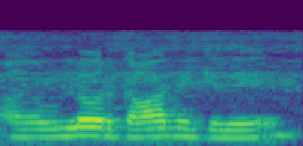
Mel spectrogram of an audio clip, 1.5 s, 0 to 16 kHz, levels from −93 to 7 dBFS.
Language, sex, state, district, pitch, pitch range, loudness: Tamil, male, Karnataka, Bangalore, 160 Hz, 160-175 Hz, -14 LUFS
